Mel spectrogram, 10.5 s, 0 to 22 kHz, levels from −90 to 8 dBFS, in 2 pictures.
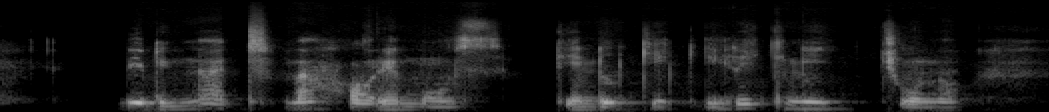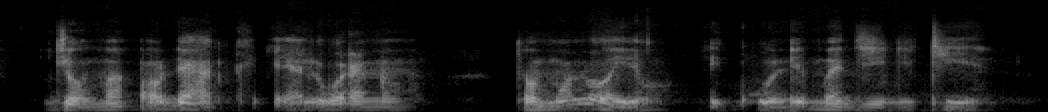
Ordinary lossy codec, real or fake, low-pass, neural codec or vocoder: none; fake; none; codec, 44.1 kHz, 2.6 kbps, SNAC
